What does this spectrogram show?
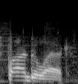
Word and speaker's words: Fond du Lac: Fond du Lac Paul how do you say your town it's Fond du Lac yeah right exactly are you proud of your town it's a hard D yeah he's proud of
